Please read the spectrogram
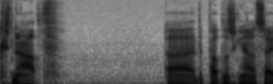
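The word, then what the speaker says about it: Knopf: to note a lot uh Greg it is pronounced knob uh the Publishing House I assume they're talking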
